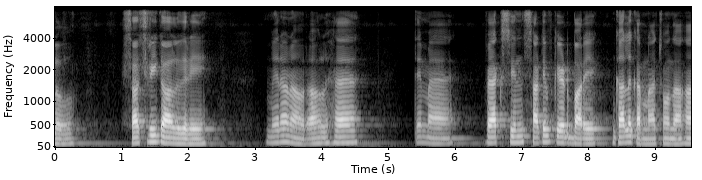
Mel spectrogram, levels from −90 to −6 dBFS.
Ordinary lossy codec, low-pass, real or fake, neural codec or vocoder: none; 7.2 kHz; real; none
